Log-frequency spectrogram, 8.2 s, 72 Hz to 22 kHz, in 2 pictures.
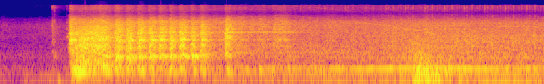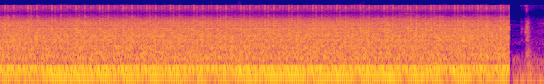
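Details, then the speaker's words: Ford Expedition V8 after injector and throttle body cleaning and new gapped spark plugs for misfire and weak pull: short crank, fires at once, smooth steady idle, no missing; power balance now okay. "Mga katropa, tingnan nyo naman, okay na yung ano niya. Okay na yung power balance niya."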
